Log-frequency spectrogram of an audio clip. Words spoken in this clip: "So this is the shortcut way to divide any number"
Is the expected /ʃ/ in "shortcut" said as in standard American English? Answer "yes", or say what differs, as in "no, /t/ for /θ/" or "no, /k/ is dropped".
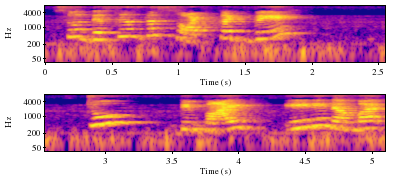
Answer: no, /s/ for /ʃ/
